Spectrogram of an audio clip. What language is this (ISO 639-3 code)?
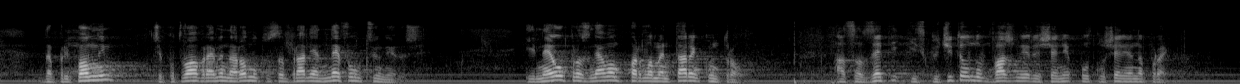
bul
